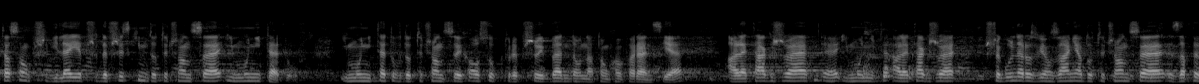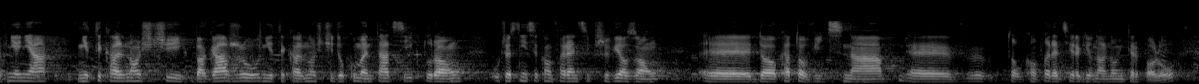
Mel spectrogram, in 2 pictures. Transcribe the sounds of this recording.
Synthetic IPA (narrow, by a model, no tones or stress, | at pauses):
t̪ɔsɔ̃w̃pʂɘvʲilɛjɛpʂɛd̪ɛfʂɘst̪̚kʲimd̪ɔt̪ɘt͡ʂɔnt̪sɛʔimːuɲit̪ɛt̪ṵf | imːuɲit̪ɛt̪uvd̪ɔt̪ɘt͡ʂɔnt̪sɘxɔsup̚k̚t̪uɾɛpʂɘbɛnd̪ɔ̃w̃nat̪ɔ̃w̃kɔnfɛɾɛnt̪sʲjɛ | ʔalɛt̪aɡʐɛimːuɲit̪ɛʔalɛt̪aɡʐɛ | ʂt͡ʂɛɡulnɛɾɔzvʲjɔ̃w̃zaɲad̪ɔt̪ɘt͡ʂɔnt̪sɛzapɛvɲeɲa | ɲɛt̪ɘkalnɔɕt͡ɕibaɡaʐuɲɛt̪ɘkalnɔɕt͡ɕid̪ɔkumɛnt̪at̪sʲjikt̪uɾɔ̃w̃ | ut͡ʂɛst̪ɲit̪sɘkɔnfɛɾɛnt̪sʲjipʂɘvʲjɔdzɔ̃w̃ | d̪ɔkat̪ɔvʲit̪sna | t̪ɔ̃w̃kɔnfɛɾɛnt̪ʲjɛɾɛɡʲjɔnalnɔ̃int̪ɛɾpɔ̰lu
